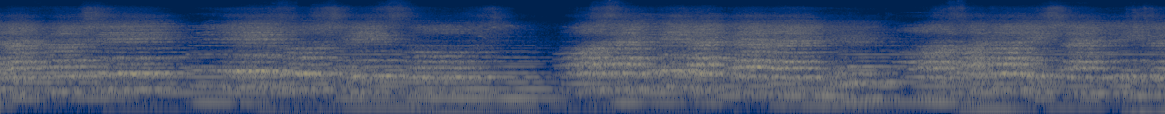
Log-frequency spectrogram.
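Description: Many voices singing a liturgical chant together in a church, in long sustained phrases with a brief breath pause about seven seconds in.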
